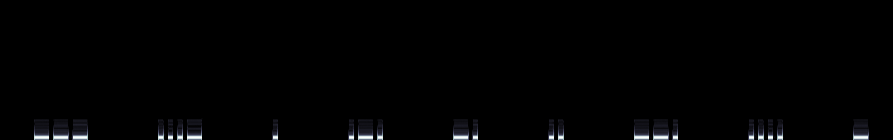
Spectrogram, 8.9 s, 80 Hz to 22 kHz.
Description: Morse code, heard as a keyed tone, about 25 wpm, spaced as for 10 wpm, 550 Hz. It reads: OVERNIGHT
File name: podcast / News headlines-1x-25x10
